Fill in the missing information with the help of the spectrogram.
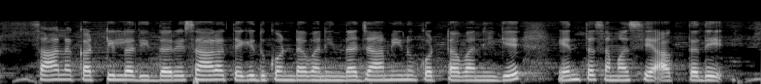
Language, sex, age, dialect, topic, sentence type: Kannada, female, 60-100, Coastal/Dakshin, banking, question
